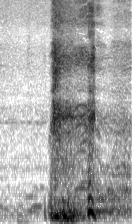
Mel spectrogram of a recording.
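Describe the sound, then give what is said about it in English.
A person imitates a snore with a single short, raspy snort lasting about half a second, rough and throaty with a low rattle, swelling twice before cutting off into quiet. “You be still and you go to sleep and snore.”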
